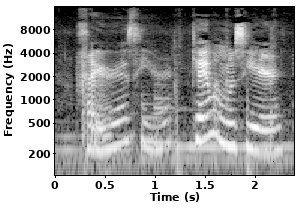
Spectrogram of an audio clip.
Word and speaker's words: Khairah: My Instagram and Twitter is Khairah_is_ here, and actually that's pronounced Khairah. Yes. So get it right. Get it right, bitch.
